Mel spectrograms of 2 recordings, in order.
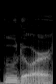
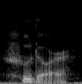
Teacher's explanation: We have upsilon with a rough breathing and an acute accent. So we have the emphasis at the beginning and we have the H sound being added. So it's not udor, it's hudor.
